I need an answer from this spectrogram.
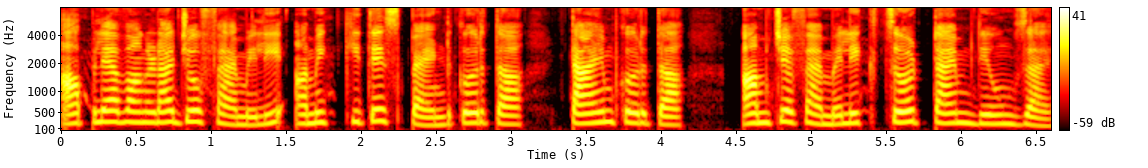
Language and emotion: Goan Konkani, neutral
